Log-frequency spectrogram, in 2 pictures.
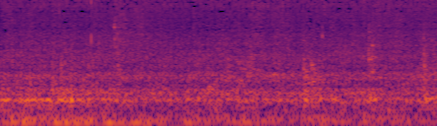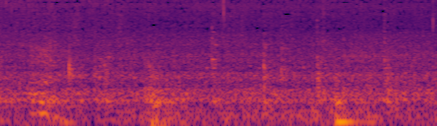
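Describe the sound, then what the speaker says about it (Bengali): Onion and vegetables frying lightly in a pan, a loud, steady, close sizzle like rain, with occasional scrapes and knocks of a stirring spoon throughout and no talking. "তারপরে ওর মধ্যে সবজিটাকেও দিয়ে দিলাম, দিয়ে এবার সবটাকে ভালো মতো করে ভেজে নিচ্ছি হালকা করে।"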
